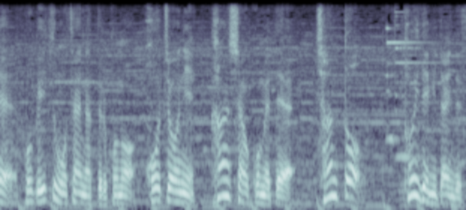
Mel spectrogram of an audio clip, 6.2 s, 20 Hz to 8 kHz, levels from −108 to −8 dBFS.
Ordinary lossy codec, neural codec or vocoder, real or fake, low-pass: none; none; real; 7.2 kHz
